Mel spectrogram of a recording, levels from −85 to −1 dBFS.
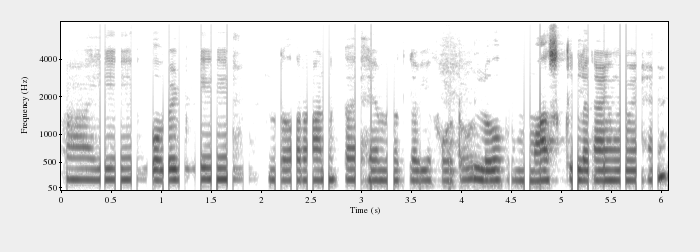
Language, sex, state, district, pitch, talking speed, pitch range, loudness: Hindi, female, Bihar, Muzaffarpur, 185 Hz, 150 wpm, 180-195 Hz, -35 LUFS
